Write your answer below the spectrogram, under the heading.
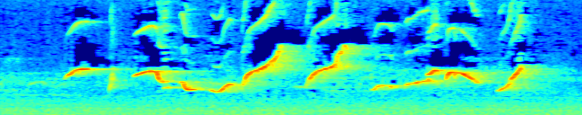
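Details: Dancing oriental magpie-robin pours out a lively run of loud, rich whistles and warbles, notes swooping up and down in quick succession with brief pauses, over a soft steady hiss.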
